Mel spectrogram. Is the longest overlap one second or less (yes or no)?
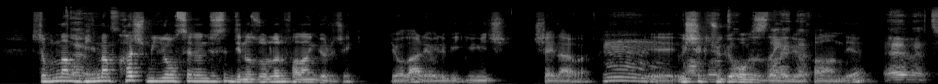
no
